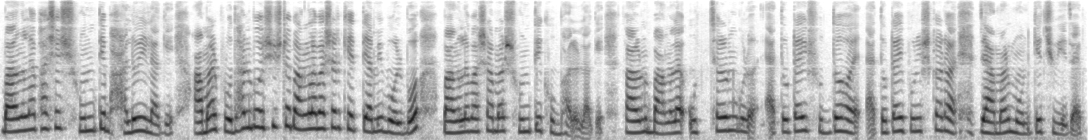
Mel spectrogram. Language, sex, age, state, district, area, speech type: Bengali, female, 30-45, West Bengal, Hooghly, urban, spontaneous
